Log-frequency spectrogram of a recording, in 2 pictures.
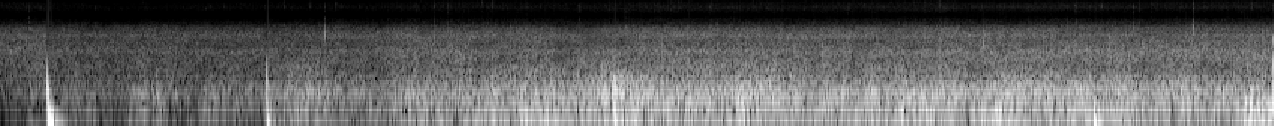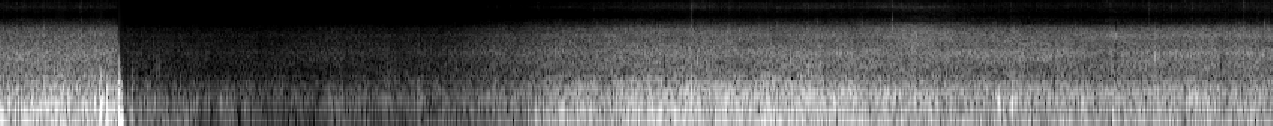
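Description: Heavy rain pouring onto a flooded road, with wind rumbling on the microphone. The rushing noise cuts out abruptly about nine seconds in, leaving only faint rain for about three seconds, then comes back. Two sharp clicks sound near the start.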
